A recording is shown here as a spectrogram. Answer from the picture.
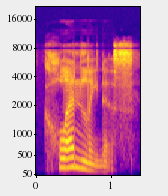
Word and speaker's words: cleanliness: Cavalry squeamish squeamish and the word by itself clean is pronounced with an E clean but for some reason when we say this word we change the E to an E and it's clean cleanliness cleanliness don't why clearance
